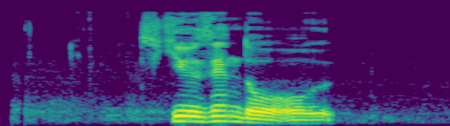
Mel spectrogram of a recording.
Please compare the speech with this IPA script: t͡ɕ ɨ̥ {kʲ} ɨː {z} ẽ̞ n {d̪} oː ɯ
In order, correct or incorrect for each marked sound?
correct, correct, correct

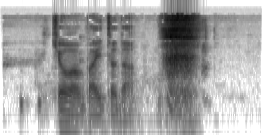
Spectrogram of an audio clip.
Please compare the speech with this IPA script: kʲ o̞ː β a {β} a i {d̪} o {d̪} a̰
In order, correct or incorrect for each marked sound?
incorrect: b, incorrect: t̪, correct

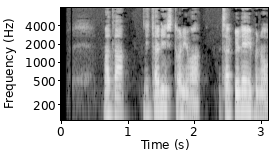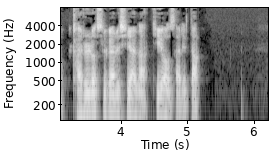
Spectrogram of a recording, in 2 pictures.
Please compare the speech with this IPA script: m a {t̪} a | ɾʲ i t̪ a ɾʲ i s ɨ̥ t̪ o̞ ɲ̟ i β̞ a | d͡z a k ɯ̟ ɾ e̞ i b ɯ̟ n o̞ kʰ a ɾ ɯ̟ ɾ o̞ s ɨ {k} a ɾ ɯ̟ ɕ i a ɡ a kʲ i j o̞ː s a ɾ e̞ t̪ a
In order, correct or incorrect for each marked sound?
correct, incorrect: ɡ

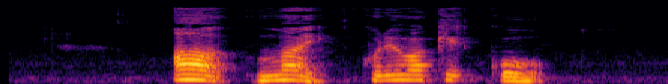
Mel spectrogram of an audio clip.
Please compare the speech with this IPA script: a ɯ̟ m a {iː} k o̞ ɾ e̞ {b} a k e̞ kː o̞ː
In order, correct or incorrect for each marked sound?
incorrect: i, incorrect: β

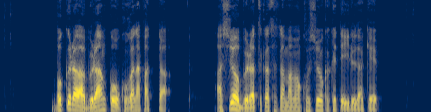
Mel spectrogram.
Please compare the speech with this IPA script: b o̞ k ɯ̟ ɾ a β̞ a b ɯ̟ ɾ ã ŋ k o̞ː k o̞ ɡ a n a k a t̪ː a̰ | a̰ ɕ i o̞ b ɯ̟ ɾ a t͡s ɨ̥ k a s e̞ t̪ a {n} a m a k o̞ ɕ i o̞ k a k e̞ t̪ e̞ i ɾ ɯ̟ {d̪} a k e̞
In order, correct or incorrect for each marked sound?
incorrect: m, correct

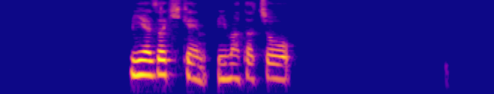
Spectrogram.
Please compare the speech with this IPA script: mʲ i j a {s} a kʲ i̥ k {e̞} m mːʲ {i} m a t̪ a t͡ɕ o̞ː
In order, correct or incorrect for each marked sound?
incorrect: z, incorrect: ẽ̞, correct

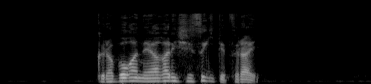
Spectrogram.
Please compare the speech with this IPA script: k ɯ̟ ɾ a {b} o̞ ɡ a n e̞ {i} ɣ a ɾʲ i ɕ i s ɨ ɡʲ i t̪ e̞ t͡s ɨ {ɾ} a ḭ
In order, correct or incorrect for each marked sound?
correct, incorrect: a, correct

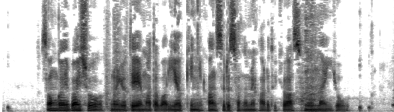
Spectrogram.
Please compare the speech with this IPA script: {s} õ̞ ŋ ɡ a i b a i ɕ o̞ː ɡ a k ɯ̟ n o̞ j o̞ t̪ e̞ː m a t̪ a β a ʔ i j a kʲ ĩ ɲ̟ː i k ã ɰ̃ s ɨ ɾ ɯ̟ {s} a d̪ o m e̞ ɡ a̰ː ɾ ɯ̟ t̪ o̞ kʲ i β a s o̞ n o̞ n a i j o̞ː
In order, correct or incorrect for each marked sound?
correct, correct

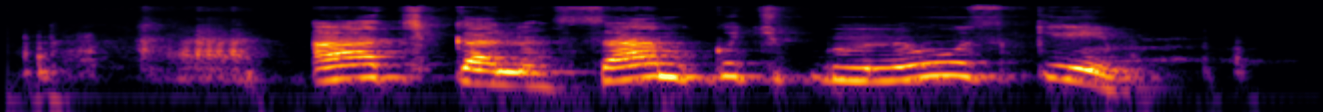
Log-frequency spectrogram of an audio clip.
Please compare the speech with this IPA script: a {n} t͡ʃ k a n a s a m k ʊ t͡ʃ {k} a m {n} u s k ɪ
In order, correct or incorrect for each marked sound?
incorrect: none, incorrect: p, correct

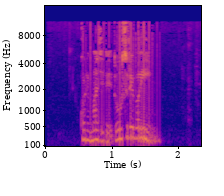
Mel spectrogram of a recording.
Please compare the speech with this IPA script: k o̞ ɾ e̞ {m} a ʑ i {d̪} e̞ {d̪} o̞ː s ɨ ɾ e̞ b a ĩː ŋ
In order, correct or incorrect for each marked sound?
correct, correct, correct

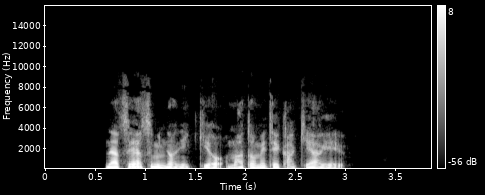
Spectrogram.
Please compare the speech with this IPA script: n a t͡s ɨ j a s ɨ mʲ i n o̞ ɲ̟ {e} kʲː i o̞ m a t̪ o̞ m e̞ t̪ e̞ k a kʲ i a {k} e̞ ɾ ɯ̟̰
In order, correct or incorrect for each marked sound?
incorrect: i, incorrect: ɡ

